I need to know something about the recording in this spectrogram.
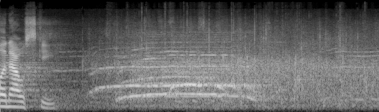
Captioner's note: audience applauding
